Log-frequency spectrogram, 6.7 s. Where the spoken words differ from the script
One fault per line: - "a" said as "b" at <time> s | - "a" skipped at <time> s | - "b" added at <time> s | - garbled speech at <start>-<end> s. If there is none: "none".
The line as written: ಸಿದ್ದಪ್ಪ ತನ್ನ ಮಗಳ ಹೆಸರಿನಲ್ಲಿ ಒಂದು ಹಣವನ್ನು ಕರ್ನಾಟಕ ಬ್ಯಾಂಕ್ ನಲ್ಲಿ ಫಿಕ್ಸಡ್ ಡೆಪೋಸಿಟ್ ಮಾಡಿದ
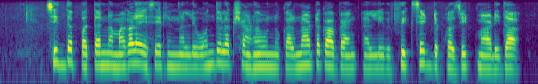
- "ಲಕ್ಷ" added at 2.8 s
